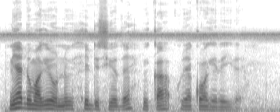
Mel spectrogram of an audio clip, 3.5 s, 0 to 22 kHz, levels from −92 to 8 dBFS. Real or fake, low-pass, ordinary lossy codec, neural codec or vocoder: real; none; none; none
